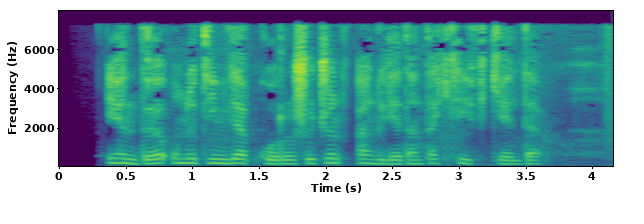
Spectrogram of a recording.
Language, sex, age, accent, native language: Uzbek, female, 19-29, Navoiy, Uzbek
